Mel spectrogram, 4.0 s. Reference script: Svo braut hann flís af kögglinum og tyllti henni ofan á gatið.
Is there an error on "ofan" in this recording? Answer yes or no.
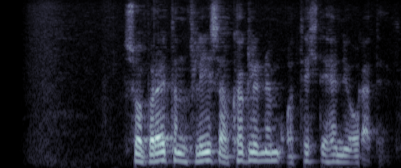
yes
